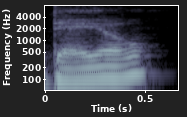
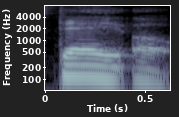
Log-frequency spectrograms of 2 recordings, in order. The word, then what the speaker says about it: Day-O: Is it Deo? How do you spell that? Deo song. It's Day-O. Oh, it's just Day-O. Deo.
